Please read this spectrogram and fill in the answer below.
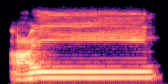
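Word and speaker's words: عين: আইন, খেয়াল করেন এইরকম হালকা বাক হবে আইন। এই অক্ষরে চার আলিপ টেনে পড়তে হবে। তাহলে আমরা কি বলতেছি, কি শিখলাম, সেটা হলো এই অক্ষরটা উচ্চারণ করব কি, গলাটা হালকা চেপে আইন।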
